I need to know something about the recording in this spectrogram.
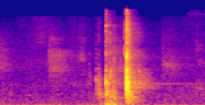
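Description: A hand taps on a metal panel.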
